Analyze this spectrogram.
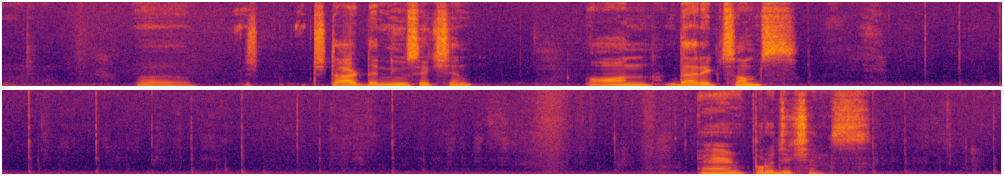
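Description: A middle-aged man speaks calmly and slowly into a close microphone.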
